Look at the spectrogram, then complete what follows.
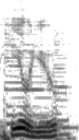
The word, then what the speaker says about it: Gilu: in your local pharmacy gilu or pronounced heal you is the latest co2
